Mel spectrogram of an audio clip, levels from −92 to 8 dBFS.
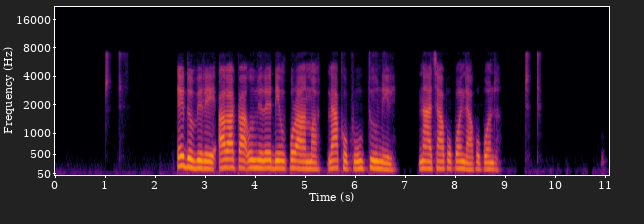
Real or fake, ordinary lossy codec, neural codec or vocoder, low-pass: fake; none; codec, 16 kHz, 0.5 kbps, FunCodec, trained on LibriTTS, 25 frames a second; 7.2 kHz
